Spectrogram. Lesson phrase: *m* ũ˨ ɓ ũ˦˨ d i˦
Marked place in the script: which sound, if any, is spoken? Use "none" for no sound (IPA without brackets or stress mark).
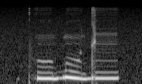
pʰ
